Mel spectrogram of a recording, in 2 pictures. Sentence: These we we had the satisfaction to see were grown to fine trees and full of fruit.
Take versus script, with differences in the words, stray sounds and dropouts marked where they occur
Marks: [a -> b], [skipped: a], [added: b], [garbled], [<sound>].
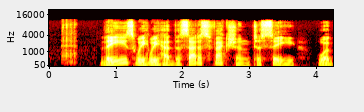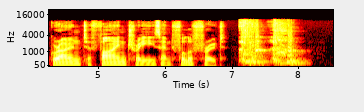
[squeak] These we we had the satisfaction to see were grown to fine trees and full of fruit. [cough]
